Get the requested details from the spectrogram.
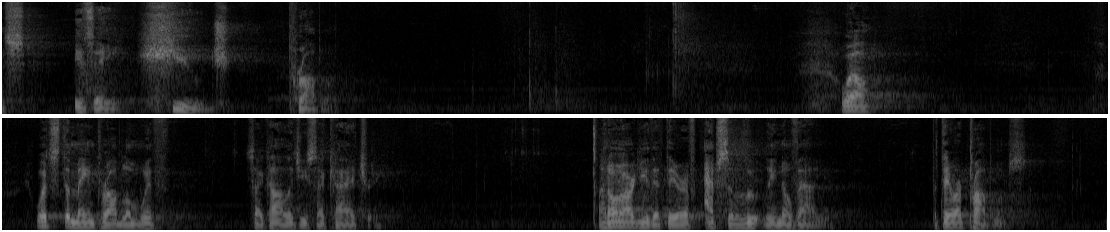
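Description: A man preaches with animation into a microphone, in bursts with pauses between.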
